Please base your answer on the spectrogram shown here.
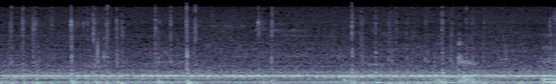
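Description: Computer keyboard typing with close, uneven clusters of key clicks over a steady low hum, continuing through the whole stretch without speech.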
